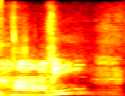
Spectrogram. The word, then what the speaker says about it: Homme: Josh Homme, like Homme Mommy. – Oh, it's Homme. It's pronounced Homme. – It's Josh Homme.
